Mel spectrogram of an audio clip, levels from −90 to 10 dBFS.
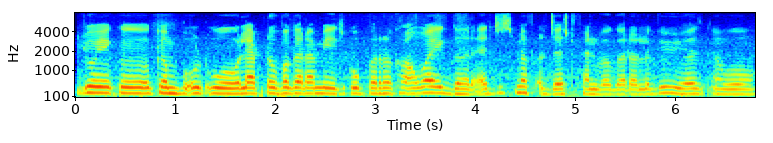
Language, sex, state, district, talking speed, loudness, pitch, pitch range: Hindi, female, Haryana, Jhajjar, 205 wpm, -15 LUFS, 190 Hz, 180-200 Hz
